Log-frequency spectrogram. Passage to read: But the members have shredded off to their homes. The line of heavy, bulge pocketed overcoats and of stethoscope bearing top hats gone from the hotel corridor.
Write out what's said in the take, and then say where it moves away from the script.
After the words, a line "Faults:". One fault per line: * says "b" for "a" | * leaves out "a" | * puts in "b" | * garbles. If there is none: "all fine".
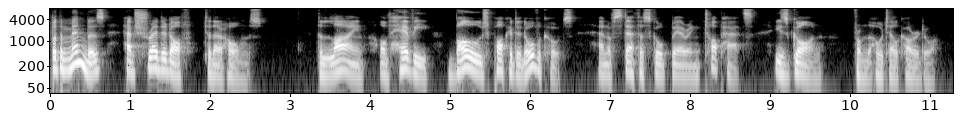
But the members have shredded off to their homes. The line of heavy, bulge pocketed overcoats and of stethoscope bearing top hats is gone from the hotel corridor.
Faults:
* puts in "is"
